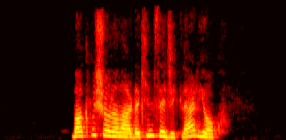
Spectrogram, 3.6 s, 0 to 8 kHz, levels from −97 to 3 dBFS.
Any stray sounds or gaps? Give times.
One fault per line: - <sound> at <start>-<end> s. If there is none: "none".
none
